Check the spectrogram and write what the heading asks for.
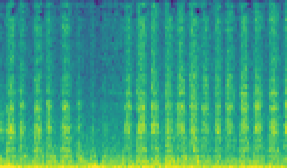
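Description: Felt-tip marker scribbling on paper in rapid, faint back-and-forth strokes as a letter is coloured in.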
